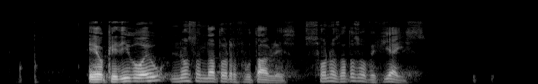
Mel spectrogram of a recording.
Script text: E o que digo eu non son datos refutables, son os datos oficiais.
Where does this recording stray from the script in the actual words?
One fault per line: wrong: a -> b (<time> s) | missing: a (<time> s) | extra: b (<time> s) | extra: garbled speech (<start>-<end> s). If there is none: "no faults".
no faults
